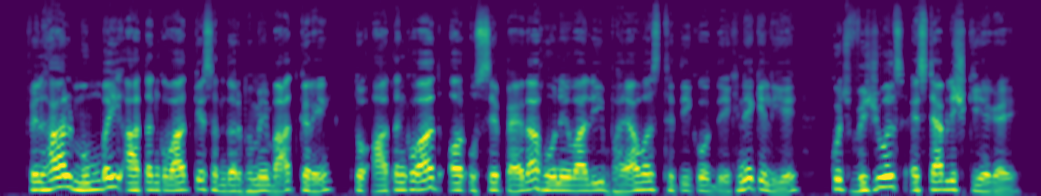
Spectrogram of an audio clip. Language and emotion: Hindi, neutral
